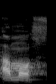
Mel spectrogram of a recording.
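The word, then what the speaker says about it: Amós: es el libro de amos lleva acento en la hablo amos habló en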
